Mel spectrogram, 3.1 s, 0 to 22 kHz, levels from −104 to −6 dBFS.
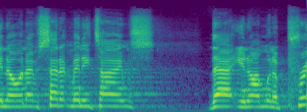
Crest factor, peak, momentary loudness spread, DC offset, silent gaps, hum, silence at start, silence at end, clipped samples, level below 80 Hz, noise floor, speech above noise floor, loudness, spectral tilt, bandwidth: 18 dB; -6 dBFS; 7 LU; under 0.1%; none; none; 0 s; 0 s; under 0.1%; -68 dBFS; -61 dBFS; 37 dB; -24 LUFS; -2.5 dB/octave; 16 kHz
